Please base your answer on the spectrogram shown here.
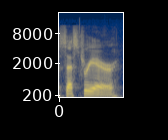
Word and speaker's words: Sestriere: Contador's big win and gentlemen yesterday's stage to Sestriere was amazing first off kudos to myself for pronouncing that correctly secondly the gravel grinding was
